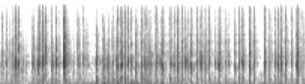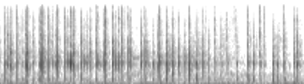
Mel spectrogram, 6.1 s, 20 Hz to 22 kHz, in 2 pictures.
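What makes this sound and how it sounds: A plastic cosmetic squeeze tube is tapped rapidly on its front and edge with long acrylic nails. The result is a quick, uneven run of dry, hollow clicks with almost no ring, centred around 1 kHz with some bright edges, and the loudest taps come near the start.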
